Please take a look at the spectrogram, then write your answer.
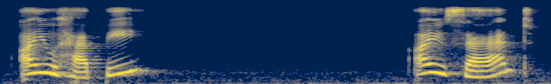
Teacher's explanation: regarding yes no questions you can use rising tone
